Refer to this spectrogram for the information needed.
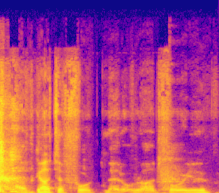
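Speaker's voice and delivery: slow, very soft half-whisper, close to the ear. Voicing an unseen voice for a player, half-whispering in someone's ear. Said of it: "you actually hear a whisper in your ear saying".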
